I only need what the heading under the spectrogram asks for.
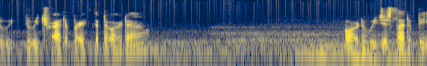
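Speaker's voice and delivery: very soft, hushed, quiet whisper. Describing a companion who walks up and asks the group something: whispering. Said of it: "he whispers".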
